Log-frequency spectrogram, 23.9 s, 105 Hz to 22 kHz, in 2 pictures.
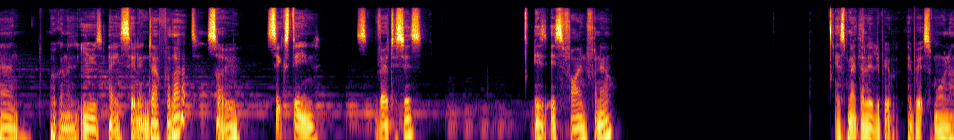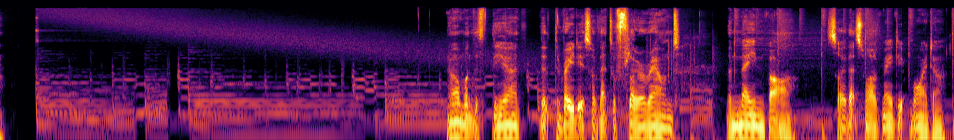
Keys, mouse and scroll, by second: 0.7 scroll down 1, 1.9 click, 2.7 KP_1, 3.2 Return, 4.8 KP_1, 6.5 click, 8.3 click, 13.4 click, 16.7 scroll up 1, 17.8 click, 18.7-19.1 scroll up 1, 20.2 click, 22.3 shift+middle click.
